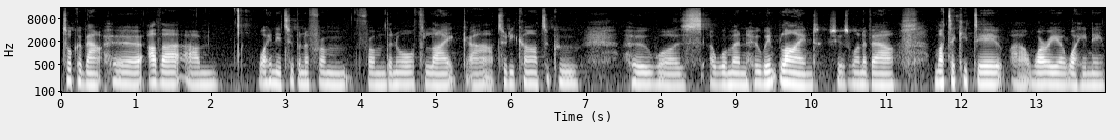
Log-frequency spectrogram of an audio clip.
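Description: A woman talks with a very deep, low pitch at a fairly slow pace. Her intonation is monotone and flat. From Aotearoa New Zealand, Māori. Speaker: author and psychiatrist. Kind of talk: author conversation at a festival talk. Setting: stage with audience.

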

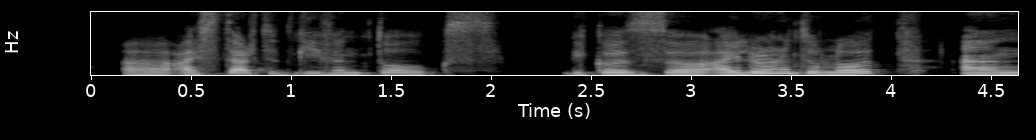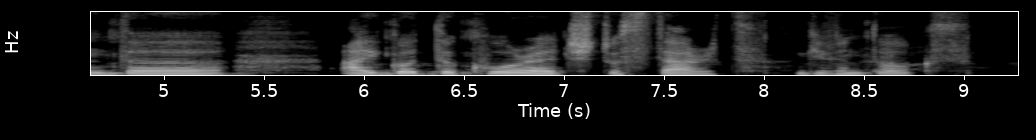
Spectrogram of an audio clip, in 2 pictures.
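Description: A woman with an Arabic accent speaks at a very slow pace in monotone, flat intonation. The sound is dry and close with no echo, on a very clean recording with a silent background. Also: medium pitch for a woman. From Tunisia. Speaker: software developer and conference speaker. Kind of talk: interview. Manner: halting, many fillers.

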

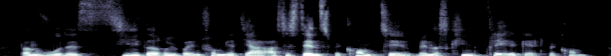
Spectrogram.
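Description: With lively intonation and a dark, mellow tone, a woman speaks at a fairly slow pace in a fairly low pitch. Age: 40s. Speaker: parent advocate. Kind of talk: interview.

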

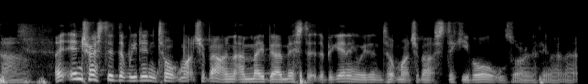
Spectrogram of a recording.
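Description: Very fast delivery with lively intonation. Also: man, medium pitch for a man. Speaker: podcast co-host. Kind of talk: casual chat.

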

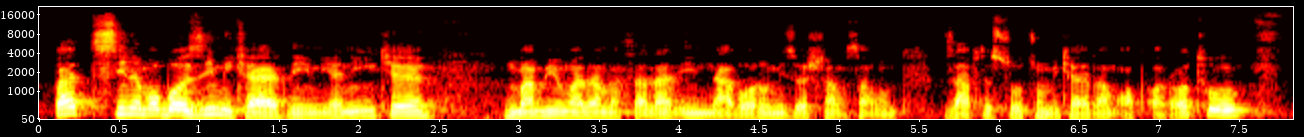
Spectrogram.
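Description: Very fast and full of lively intonation, a man with a fairly high pitch speaks in a dark, mellow tone. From Iran, Tehran. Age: 40s. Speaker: film critic and university lecturer. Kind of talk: personal narrative.

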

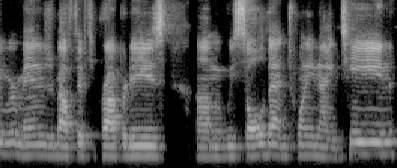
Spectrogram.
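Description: Keeping a fairly even intonation, a man with an unremarkable speaking voice speaks at medium pitch and a moderate pace. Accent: American. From North Carolina, Charlotte. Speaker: real estate investor. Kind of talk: interview.

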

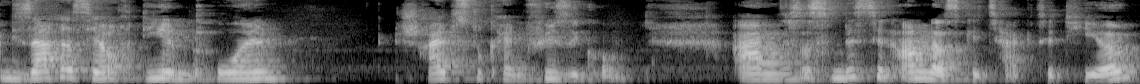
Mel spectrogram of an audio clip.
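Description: Pausing often and at length, a woman with a fairly high pitch speaks in an animated tone at a moderate pace with ordinary pitch variation. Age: 20s. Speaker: medical student. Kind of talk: casual interview.

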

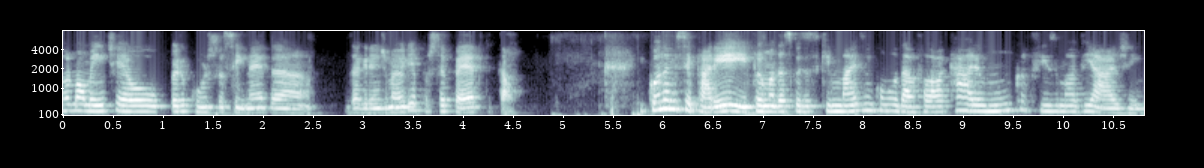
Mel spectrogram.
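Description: A woman has a plain, everyday voice at a medium pitch. She speaks at a moderate pace with ordinary pitch variation. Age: 30s. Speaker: office worker and solo traveler. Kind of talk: casual interview chat.

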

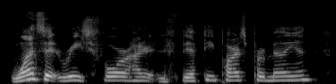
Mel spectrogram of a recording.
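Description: In a plain, everyday voice, a man with an American accent talks at a fairly slow pace with ordinary pitch variation, his sound dry and close with no echo against a quiet background. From Seattle, US Pacific Northwest. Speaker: community activist and urban farmer. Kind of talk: casual interview.

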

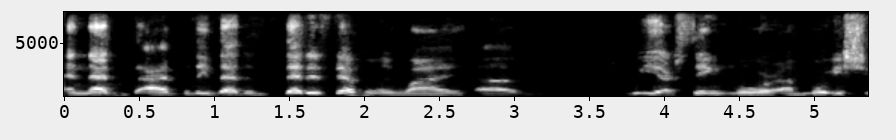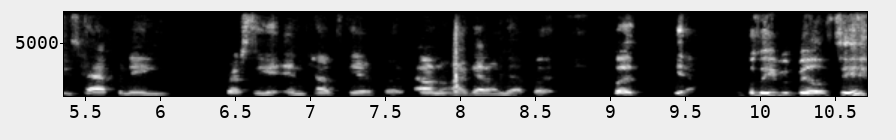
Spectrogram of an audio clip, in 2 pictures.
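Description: Using a dark, mellow tone and a fairly high pitch, a man with an American accent moves at a fairly quick pace with ordinary pitch variation but long, frequent pauses. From Virginia. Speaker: panelist. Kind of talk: panel discussion.

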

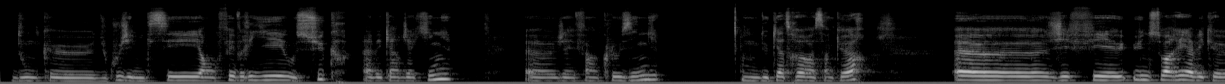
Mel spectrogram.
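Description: A woman talks at a very slow pace. Her loudness swings widely. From eastern France, Besançon. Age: 20s. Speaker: DJ and singer. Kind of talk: casual chat. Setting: home studio. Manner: hesitant, with frequent fillers.

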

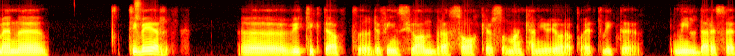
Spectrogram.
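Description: With a Bosnian accent and medium pitch, a man speaks at a fairly slow pace with fairly even intonation and long, frequent pauses. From Bosnia and Herzegovina (Sarajevo). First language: Bosnian (speaking Swedish). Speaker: event organizer, former strip club owner. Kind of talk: interview. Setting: studio. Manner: halting, many fillers and repetitions.

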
